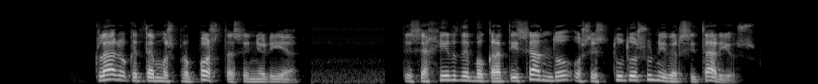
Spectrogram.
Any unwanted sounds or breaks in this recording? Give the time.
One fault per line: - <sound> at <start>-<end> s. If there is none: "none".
none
